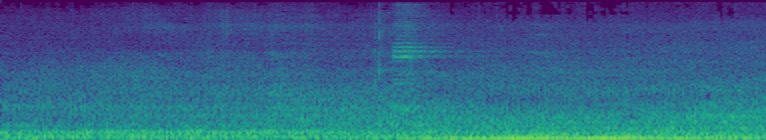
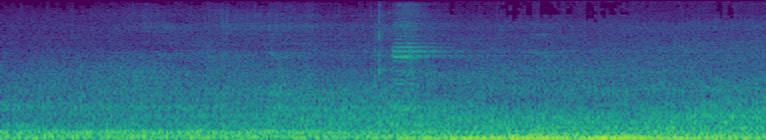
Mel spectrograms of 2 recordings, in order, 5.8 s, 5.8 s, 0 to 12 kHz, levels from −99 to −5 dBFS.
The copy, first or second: second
